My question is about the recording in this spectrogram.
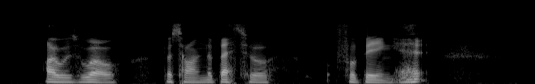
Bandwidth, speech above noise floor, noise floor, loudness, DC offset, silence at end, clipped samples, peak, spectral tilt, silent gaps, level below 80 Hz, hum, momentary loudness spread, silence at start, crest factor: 7 kHz; 42 dB; -73 dBFS; -32 LUFS; under 0.1%; 1.1 s; under 0.1%; -10 dBFS; -7 dB/octave; none; -64 dBFS; none; 9 LU; 0.45 s; 24 dB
